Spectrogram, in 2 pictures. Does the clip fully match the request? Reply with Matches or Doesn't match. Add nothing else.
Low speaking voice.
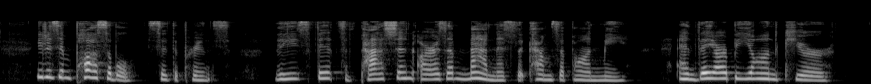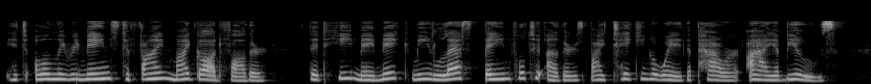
Doesn't match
